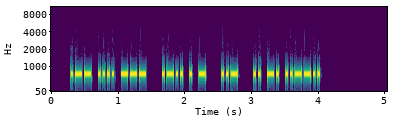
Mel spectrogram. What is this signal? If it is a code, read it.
Morse code, heard as a keyed tone, about 36 wpm, 700 Hz. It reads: WHO LET U IN?
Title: Sentences from Top 300 Words and Abbreviations 35wpm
